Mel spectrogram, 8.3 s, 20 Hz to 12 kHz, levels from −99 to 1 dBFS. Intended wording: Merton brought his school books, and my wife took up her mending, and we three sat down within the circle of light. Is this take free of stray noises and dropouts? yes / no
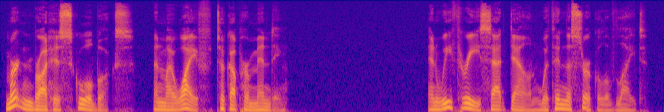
yes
